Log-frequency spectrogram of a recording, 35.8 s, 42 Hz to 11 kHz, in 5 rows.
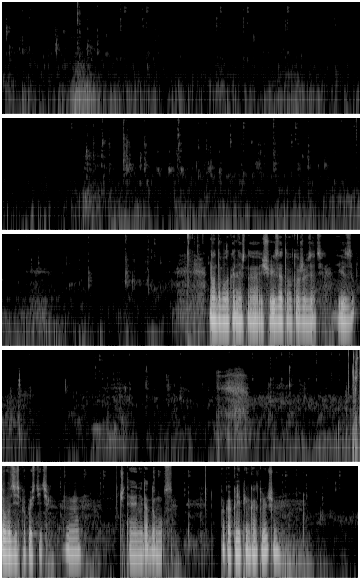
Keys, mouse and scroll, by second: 0.1 Tab, 0.9 alt+h, 1.1 scroll down 1, 1.2-1.8 middle drag, 1.8 z, 2.0-2.4 scroll down 2, 2.4 click, 2.8 click, 5.7-8.9 drag, 8.9 Tab, 9.2 a, 9.5-9.9 scroll down 4, 9.9 KP_1, 11.9 click, 12.2 g, 13.0 Tab, 13.5 z, 13.7-14.8 scroll up 4, 14.8 Tab, 15.0 scroll up 1, 15.0 middle click, 15.9 3, 17.3 click, 17.4-18.2 middle drag, 18.2 z, 18.4-21.9 middle drag, 21.9 e, 23.5-23.9 middle drag, 23.9 ctrl+z, 24.4 z, 25.1 scroll up 1, 25.5 Tab, 26.2 scroll down 2, 26.5-27.3 middle drag, 27.3 z, 27.5-30.6 middle drag, 30.6 shift+click, 31.2 shift+h, 31.7 click, 32.3 click, 34.2 click, 34.5 middle drag, 34.7 Tab, 35.3 click.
